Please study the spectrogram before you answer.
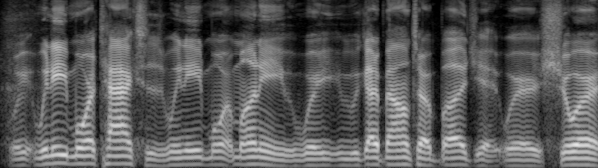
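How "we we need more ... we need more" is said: usual speaking voice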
